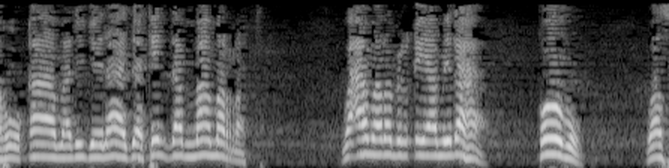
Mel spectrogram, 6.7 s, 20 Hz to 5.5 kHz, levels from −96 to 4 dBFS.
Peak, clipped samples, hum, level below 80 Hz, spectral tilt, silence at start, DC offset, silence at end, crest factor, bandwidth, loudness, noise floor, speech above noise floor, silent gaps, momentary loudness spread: -2 dBFS; under 0.1%; none; -48 dBFS; -9 dB/octave; 0 s; under 0.1%; 0 s; 16 dB; 5.2 kHz; -18 LUFS; -57 dBFS; 40 dB; none; 10 LU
